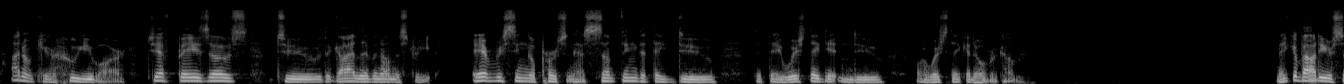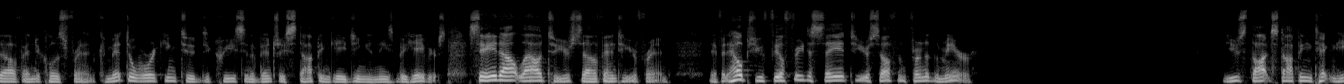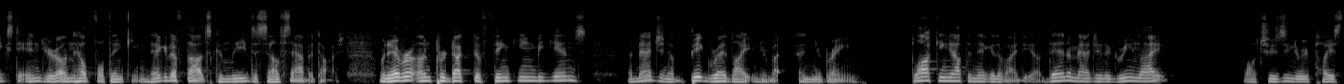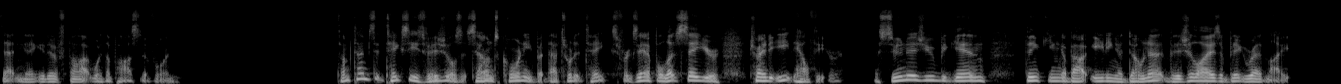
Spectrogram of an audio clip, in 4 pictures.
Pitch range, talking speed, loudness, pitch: 125-165 Hz, 190 wpm, -28 LUFS, 140 Hz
